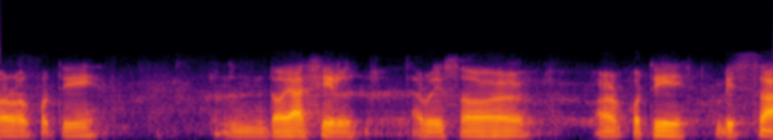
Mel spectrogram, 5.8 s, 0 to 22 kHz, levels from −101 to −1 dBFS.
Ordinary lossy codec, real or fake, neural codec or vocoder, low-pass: Opus, 24 kbps; fake; codec, 16 kHz, 2 kbps, X-Codec, HuBERT features, trained on LibriSpeech; 5.4 kHz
